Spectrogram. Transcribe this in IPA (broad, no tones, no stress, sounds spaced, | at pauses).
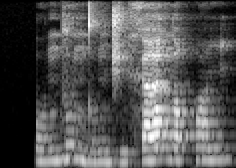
o̤ n d u n d o̤ n d͡ʒ i̤ x æ n u qʷ i̤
